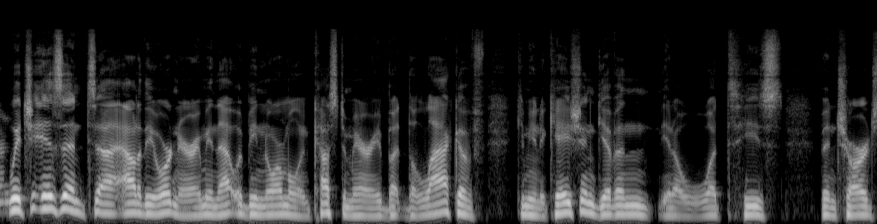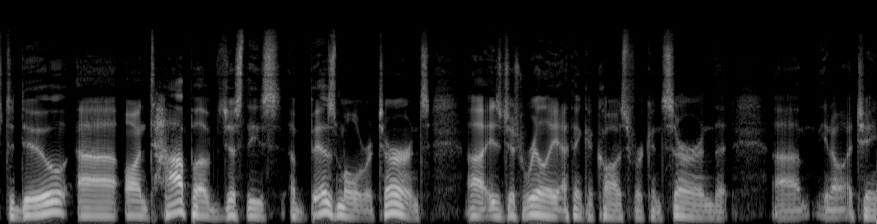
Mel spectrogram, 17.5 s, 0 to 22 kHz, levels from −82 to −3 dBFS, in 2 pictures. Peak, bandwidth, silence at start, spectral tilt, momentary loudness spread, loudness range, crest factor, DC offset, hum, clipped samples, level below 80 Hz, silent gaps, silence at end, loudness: -10 dBFS; 13.5 kHz; 0 s; -5.5 dB/octave; 13 LU; 6 LU; 20 dB; under 0.1%; none; under 0.1%; -62 dBFS; none; 0 s; -29 LUFS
